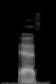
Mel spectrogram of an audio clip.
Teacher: But in RP, bath uses the same vowel as father.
